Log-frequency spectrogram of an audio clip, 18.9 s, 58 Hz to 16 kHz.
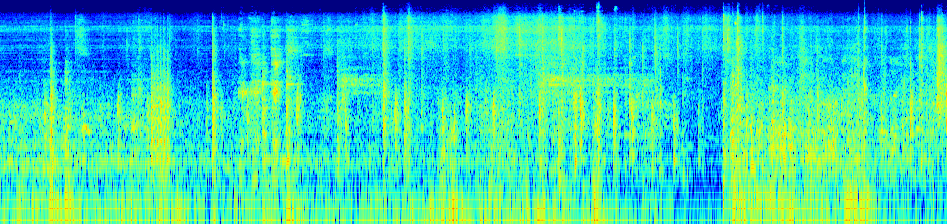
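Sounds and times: knocks and clatter: 2.3 - 18.9
indistinct voices: 10.2 - 18.9.

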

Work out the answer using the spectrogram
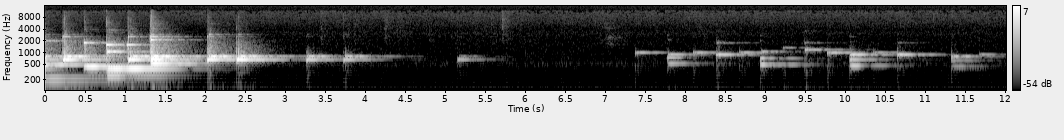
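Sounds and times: marimba chord strokes: 0.0 - 3.9.

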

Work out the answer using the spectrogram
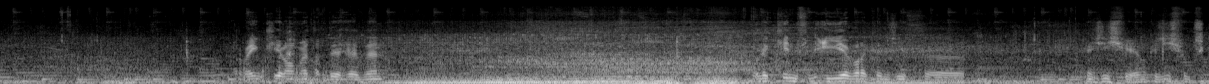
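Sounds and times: car engine hum: 0.0 - 12.0
tyres rushing on road: 0.0 - 12.0.

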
